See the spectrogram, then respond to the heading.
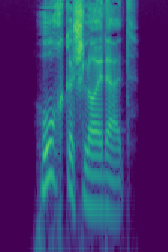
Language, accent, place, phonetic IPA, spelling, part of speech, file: German, Germany, Berlin, [ˈhoːxɡəˌʃlɔɪ̯dɐt], hochgeschleudert, verb, De-hochgeschleudert.ogg
- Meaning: past participle of hochschleudern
